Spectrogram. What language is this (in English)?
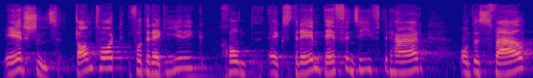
Swiss German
